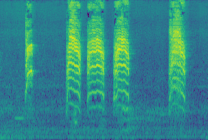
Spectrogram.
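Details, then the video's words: Long-tailed shrike after its moult (trotol), used as a lure to make other shrikes sing: five harsh, raspy, buzzy notes, the middle three close together, over a low background hum. "Burung Cendet Gacor Selepas trotol PANCINGAN CENDET AGAR BUNYI"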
